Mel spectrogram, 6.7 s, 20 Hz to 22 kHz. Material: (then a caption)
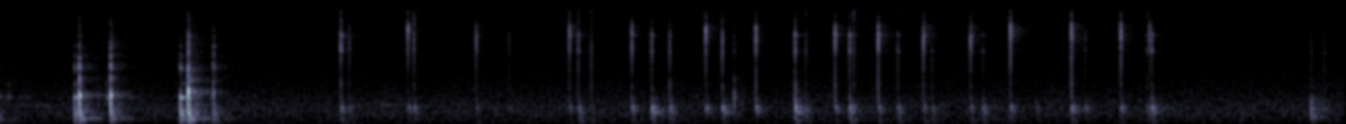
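Glass, metal. Long red nails tap the gold metal screw lid of a small square glass jar filled with dried herbs, then fingertips grip and tap the jar's glass sides. About 25 short, dry clicks sound in an uneven rhythm, with a bright tick and a faint ring near 1 kHz. The first few taps are the loudest and fullest, followed by lighter, quicker taps that die away almost instantly.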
